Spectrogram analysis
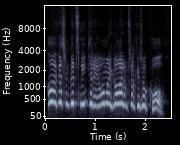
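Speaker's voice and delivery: high, silly mock voice; mock a smug slacker in falsetto; high-pitched sneering impression of a slacker; mocking imitation. Mocks people who sleep in.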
